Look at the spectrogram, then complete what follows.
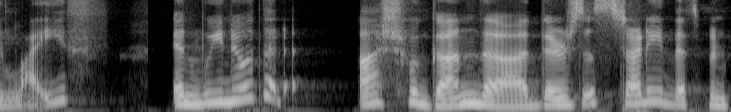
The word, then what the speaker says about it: ashwagandha: And so even ashwagandha it's pronounced ashwagandha for us but in the general American sense we call ashwagandha here.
